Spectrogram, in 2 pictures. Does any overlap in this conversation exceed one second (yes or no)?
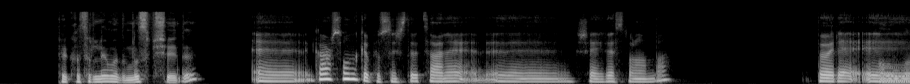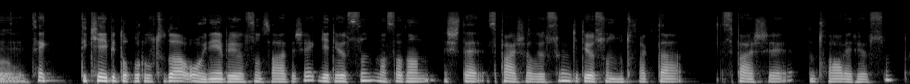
no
